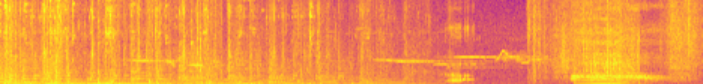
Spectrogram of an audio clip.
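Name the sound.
horse hooves clip-clopping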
